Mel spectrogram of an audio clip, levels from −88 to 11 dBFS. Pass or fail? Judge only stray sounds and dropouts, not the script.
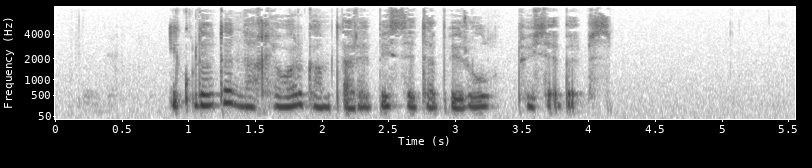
pass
